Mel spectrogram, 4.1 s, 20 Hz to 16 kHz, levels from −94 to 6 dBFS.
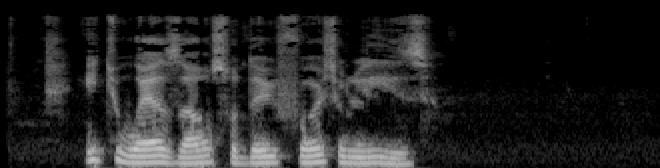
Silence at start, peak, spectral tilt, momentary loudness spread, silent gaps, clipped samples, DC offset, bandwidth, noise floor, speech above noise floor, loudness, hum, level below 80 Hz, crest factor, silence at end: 0.3 s; -8 dBFS; -6.5 dB/octave; 11 LU; none; under 0.1%; under 0.1%; 11.5 kHz; -77 dBFS; 53 dB; -25 LUFS; none; -52 dBFS; 18 dB; 1.45 s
